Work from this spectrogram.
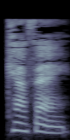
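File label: "cafe", English; café /kæféi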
